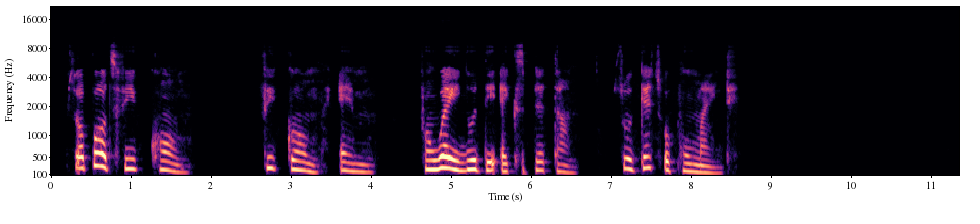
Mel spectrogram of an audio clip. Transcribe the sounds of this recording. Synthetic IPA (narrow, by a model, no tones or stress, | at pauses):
sɔpɔtfikʰɔm | fikɔ̃mɛ̃n | fɹɔ̃mwɛjinodeʔɛkspɛtãm | soɡɛtʰopʰɔ̃nmãɪ̃nd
